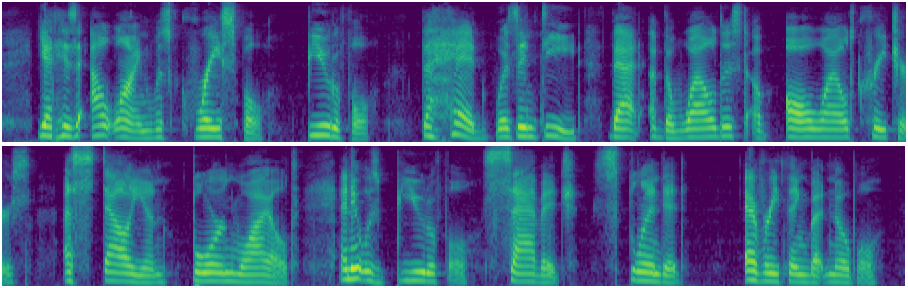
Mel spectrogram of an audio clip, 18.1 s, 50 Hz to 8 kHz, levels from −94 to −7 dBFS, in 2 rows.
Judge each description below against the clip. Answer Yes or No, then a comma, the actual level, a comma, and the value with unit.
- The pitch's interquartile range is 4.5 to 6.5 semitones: No, average, 2.9 semitones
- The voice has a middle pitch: Yes, medium, 170 Hz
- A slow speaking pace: Yes, slow, 105 wpm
